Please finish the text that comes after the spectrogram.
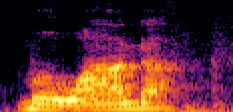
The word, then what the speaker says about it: Moana: But like, you say Moana. Moana. Moana. That's how you say it.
